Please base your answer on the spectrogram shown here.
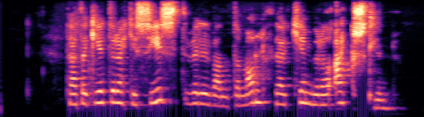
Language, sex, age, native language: Icelandic, female, 20-29, Icelandic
